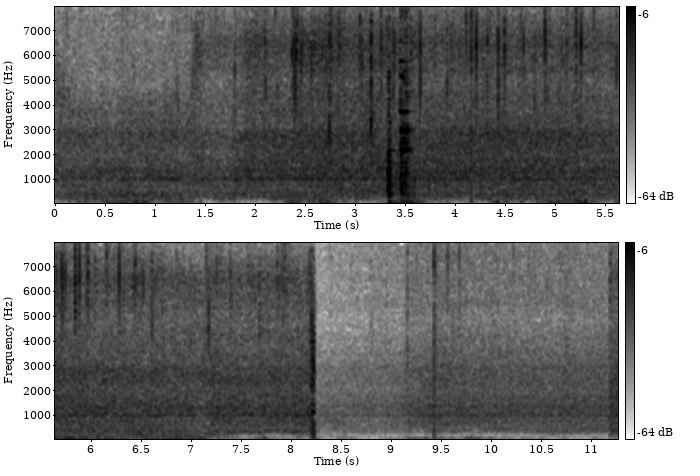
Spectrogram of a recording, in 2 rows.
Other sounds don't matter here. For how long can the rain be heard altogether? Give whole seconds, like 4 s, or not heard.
11 s.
